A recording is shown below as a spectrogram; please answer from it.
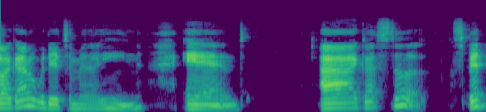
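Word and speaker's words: Medellín: I'm trying to say it right cuz I was all, you know, I was over there talking about Middlin. But so I got over there to Medí and I got stuck.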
